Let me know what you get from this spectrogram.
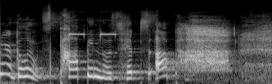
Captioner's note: timer beeps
